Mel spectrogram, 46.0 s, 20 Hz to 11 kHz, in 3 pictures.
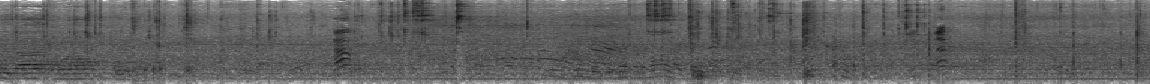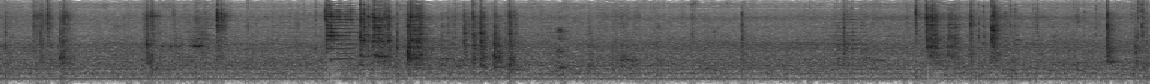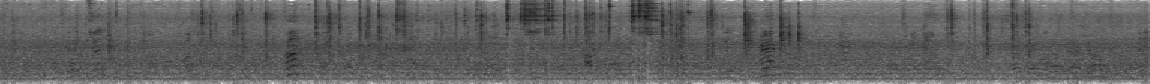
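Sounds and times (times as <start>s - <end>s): steady low hum: 0.0s - 46.0s
metal tools clinking and knocking: 3.3s - 6.4s, 8.6s - 12.6s, 13.2s - 16.4s, 17.2s - 22.3s, 23.5s - 25.4s, 26.4s - 32.4s, 33.2s - 40.3s.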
